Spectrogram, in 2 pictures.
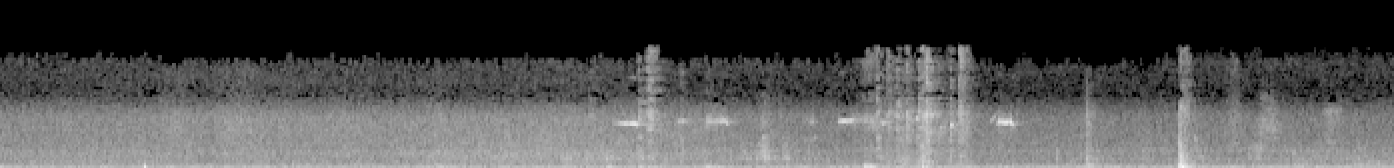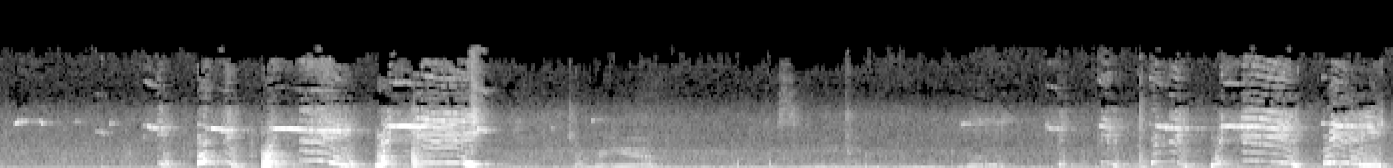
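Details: Female Alaskan Malamute named Lucy frightened by thunder in a brief summer rain; after quiet low rumble, bursts of high, wavering whines and short yelps cluster in the second half, with rain-like background noise.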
